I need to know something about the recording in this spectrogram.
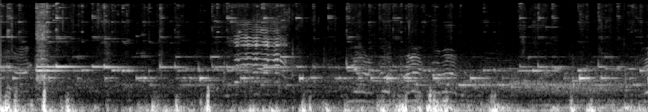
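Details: Herd of goats returning home from the forest in the evening: scattered wavering bleats rise above a busy background of hoof clatter and rustling movement, with thin high calls overlapping through the clip.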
